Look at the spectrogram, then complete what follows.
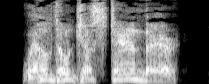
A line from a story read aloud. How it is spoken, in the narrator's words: he growled at Roxy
